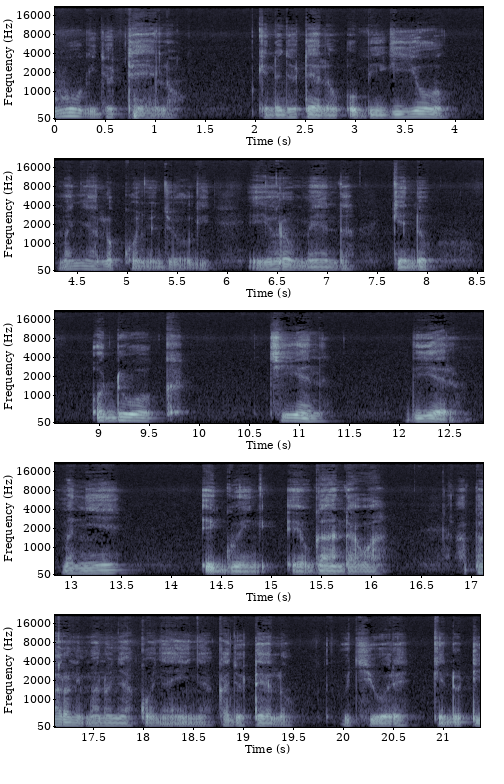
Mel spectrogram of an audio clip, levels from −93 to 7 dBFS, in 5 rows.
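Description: A gap at a join of encoded pieces sits at 5.45 s: two separately encoded segments were butted together untrimmed, leaving a roughly 13 ms gap that breaks the speech before it resumes.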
